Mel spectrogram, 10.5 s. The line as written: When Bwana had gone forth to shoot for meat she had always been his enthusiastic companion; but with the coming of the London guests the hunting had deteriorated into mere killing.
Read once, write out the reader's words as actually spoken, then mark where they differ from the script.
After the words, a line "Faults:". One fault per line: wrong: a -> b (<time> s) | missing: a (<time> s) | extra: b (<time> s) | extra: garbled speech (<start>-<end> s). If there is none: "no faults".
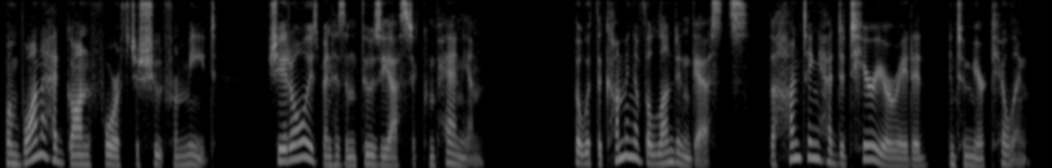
When Bwana had gone forth to shoot for meat she had always been his enthusiastic companion; but with the coming of the London guests the hunting had deteriorated into mere killing.
Faults:
no faults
